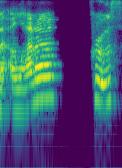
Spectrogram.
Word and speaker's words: Ilana Preuss: guest today I am Alana Cruz rhymes with Dr Seuss I love that uh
